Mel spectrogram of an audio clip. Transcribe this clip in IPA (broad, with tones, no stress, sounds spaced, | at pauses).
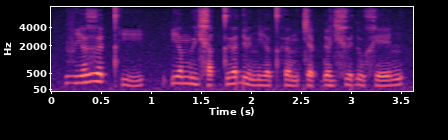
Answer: v i˧˥ ə̯ ɣ əː˦˥ t̚ t̪ʰ i˨˩˨ | ʔ i˧ ə̯ m ɨ˨˩ j x a˨˩ t̚ t̪ ɨ˧˥ ə̯ ɗ ɨ˨˩ n i˨˩˦ ə̯ t̪ʰ ə˨˩˦ m c ɛ˨˩ p̚ ɗ ə˨˩˦ j x ɨ˨˩˦ ɗ u˨˩˨ x e˧˥ n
